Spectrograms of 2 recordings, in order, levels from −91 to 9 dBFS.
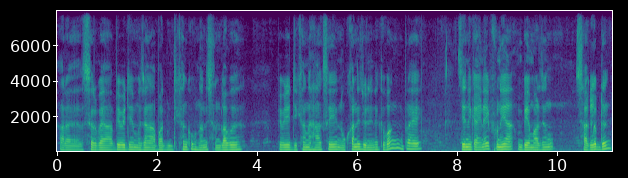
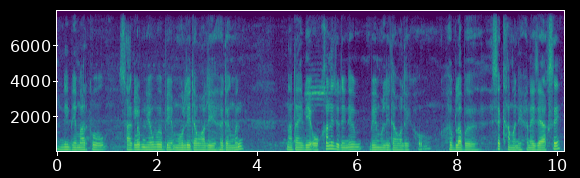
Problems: none marked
